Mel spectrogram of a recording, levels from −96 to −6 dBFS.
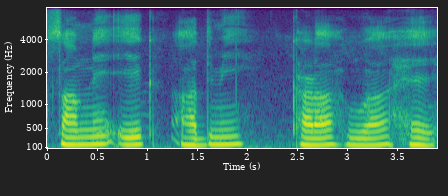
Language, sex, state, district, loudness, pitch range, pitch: Hindi, male, Madhya Pradesh, Katni, -16 LUFS, 145-155 Hz, 150 Hz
